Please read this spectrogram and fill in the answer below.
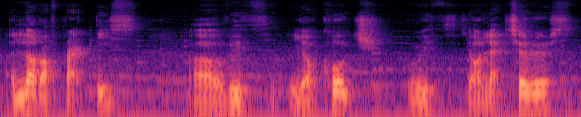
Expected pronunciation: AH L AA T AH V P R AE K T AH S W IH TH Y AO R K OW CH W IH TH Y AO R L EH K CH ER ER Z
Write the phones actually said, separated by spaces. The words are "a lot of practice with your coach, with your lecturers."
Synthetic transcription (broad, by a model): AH L AA T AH F P R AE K T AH S W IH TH Y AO K OW CH W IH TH Y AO L EH K CH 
